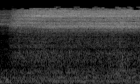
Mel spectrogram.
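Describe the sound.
A person makes a long, steady hiss like a snake, a sustained breathy high-pitched sound that rises quickly and holds evenly for over a second, fairly loud with no talking.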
